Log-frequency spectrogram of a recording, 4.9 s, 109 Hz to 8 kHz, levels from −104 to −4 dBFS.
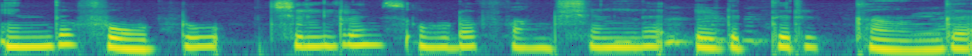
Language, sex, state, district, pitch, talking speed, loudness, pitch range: Tamil, female, Tamil Nadu, Nilgiris, 230 Hz, 75 wpm, -18 LUFS, 220-245 Hz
